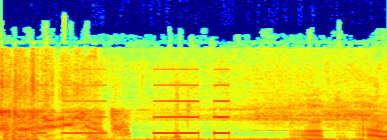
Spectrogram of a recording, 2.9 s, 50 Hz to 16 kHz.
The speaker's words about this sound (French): Oui, le décollage du cosmodrome de Baïkonour s'est pourtant déroulé sans problème, mais environ 2 minutes plus tard, peu après la séparation du premier et du deuxième étage dans le Soyouz, une alarme retentit.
